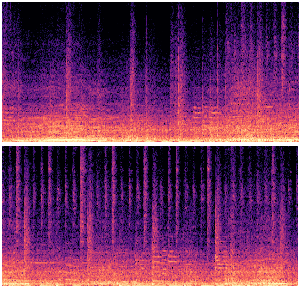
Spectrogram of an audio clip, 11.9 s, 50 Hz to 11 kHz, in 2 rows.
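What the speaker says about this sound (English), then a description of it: "We're gonna do a little merge onto the freeway here, see what the power's like right off the bat." 2024 Kawasaki Z500 motorcycle accelerating to merge onto a freeway, a steady engine drone rising in pitch through the gears under loud wind rush, continuous from start to finish.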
